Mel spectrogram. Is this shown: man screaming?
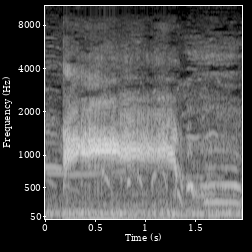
yes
